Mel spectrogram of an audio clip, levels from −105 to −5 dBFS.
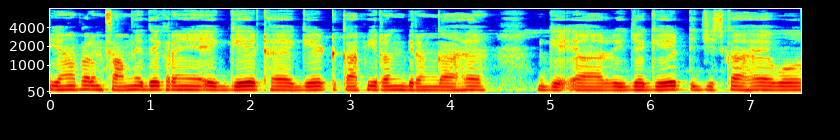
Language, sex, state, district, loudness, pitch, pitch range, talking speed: Hindi, male, Odisha, Sambalpur, -15 LUFS, 125 Hz, 120-130 Hz, 185 wpm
